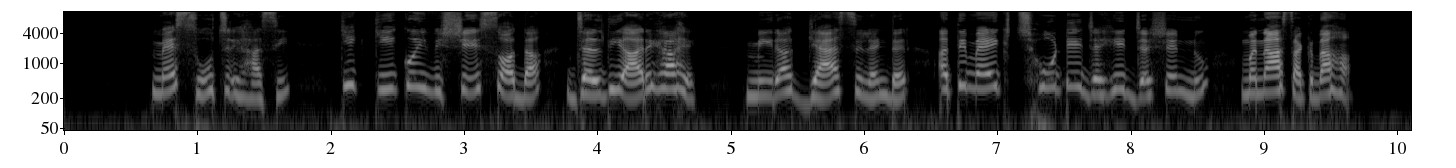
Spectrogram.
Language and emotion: Punjabi, surprised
